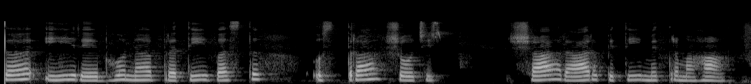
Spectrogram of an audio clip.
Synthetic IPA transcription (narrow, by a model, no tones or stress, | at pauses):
t̪ɐiːɾeːbʱoːnɐpɾɐt̪iʋɐst̪ | ʊst̪ɾaːʃoːt͡ʃi | ʃaːɾaːɾpit̪imɪt̪ɾəmɐɦaː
